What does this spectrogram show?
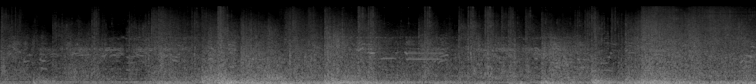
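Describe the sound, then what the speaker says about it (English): Battlefield din in Company of Heroes during the Normandy campaign at Cherbourg, with booming blasts and gunfire rolling continuously, a heavier explosion swelling midway, while someone talks over it. "You throw the sticky bomb."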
